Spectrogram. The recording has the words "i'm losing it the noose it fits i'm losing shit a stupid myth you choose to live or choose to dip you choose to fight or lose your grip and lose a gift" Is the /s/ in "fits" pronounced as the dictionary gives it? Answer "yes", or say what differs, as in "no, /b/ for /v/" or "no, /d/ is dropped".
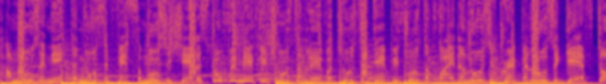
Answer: yes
